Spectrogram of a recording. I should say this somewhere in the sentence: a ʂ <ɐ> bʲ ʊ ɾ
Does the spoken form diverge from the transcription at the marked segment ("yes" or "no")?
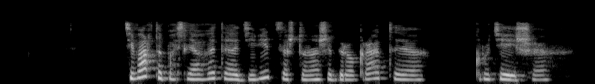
no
